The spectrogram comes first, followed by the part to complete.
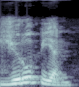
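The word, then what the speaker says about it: European: reason यह है कि इस वर्ड को प्रोनाउंस करते वक्त मैं बोलूंगा यूरोपियन और एलिफेंट ये दो प्रोनंसिएशन पूरी तरह से अलग है इसलिए मैंने यहां पे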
